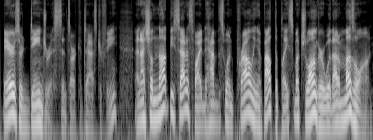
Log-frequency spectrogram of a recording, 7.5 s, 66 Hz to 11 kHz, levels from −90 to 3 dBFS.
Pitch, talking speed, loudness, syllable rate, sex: 120 Hz, 195 wpm, -19 LUFS, 6.0 syllables/s, male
